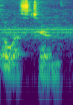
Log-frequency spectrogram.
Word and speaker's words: OS X: Well, OS X pronounced OS 10.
